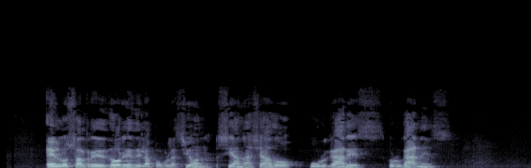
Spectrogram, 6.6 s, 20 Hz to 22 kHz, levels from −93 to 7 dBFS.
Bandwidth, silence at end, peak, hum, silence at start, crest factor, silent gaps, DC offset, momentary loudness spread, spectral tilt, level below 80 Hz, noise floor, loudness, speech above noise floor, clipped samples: 10 kHz; 1.2 s; -10 dBFS; none; 0.6 s; 22 dB; none; under 0.1%; 11 LU; -6 dB/octave; -86 dBFS; -73 dBFS; -30 LUFS; 43 dB; under 0.1%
